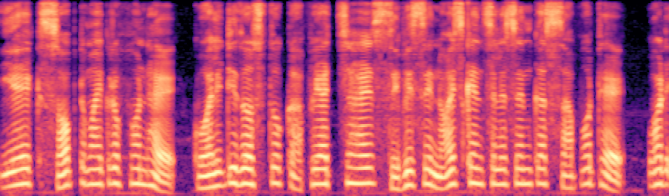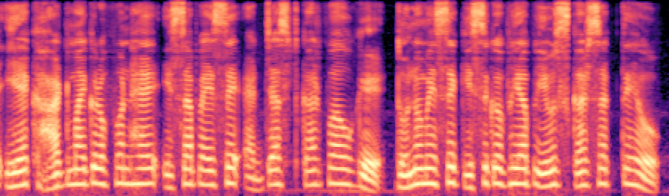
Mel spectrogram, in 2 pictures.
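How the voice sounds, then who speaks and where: This man's voice is high and slightly bright, with no echo. He's presenting a tech product demo, walking viewers through it step by step like a teacher and talking to them as friends in a how-to voice-over.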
